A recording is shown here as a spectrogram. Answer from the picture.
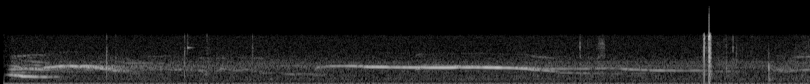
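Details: Six-week-old wolfdog pup named Josiah howling: a thin, wavering high-pitched tone drawn out for several seconds, rising and falling gently, with a sharp click near the end and faint background hiss.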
